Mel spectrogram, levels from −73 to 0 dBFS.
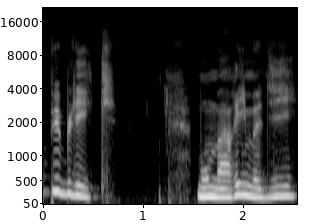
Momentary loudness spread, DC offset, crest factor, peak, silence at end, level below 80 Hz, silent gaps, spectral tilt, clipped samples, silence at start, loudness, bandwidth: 14 LU; under 0.1%; 14 dB; -6 dBFS; 0 s; -56 dBFS; none; -7 dB/octave; under 0.1%; 0.05 s; -18 LUFS; 10.5 kHz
